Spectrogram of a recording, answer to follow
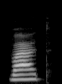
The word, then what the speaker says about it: wat: Break it down. Wat like what. Plus kos like cost. Now Wat kos?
